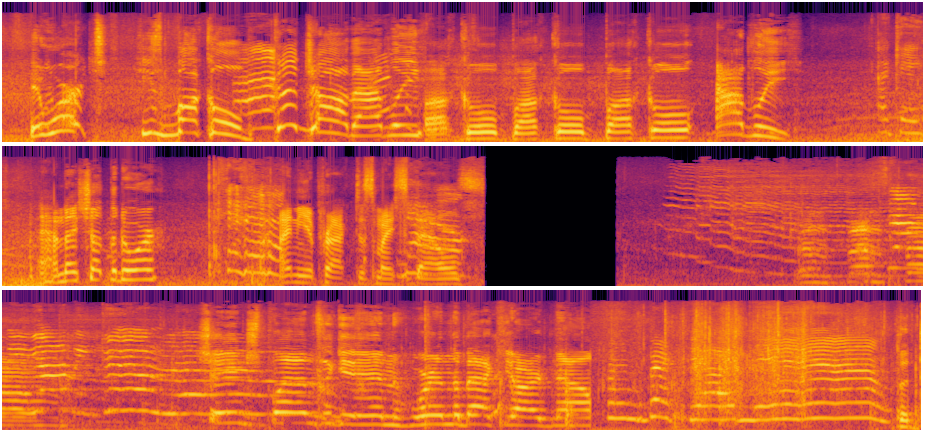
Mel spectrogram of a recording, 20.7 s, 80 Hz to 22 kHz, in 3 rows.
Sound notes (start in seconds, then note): 11.8 gate creaking; 14.3 shouting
